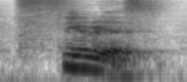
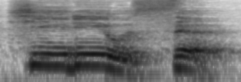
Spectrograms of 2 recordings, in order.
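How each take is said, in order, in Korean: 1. 이 단어는 음절 세 개로 발음됩니다. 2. 이 단어는 음절 네 개로 발음됩니다. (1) "영어는 serious, serious, serious 이렇게 삼음절이에요" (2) "우리나라는 시리우스 사음절이지만"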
